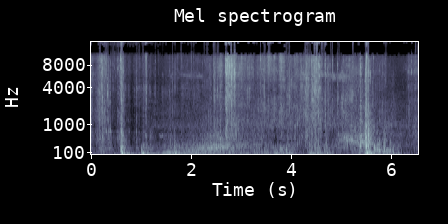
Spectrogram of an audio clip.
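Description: Rustling of a paper takeaway bag and handling noise as someone steps out of a van and walks on tarmac, with a few dull thumps, the loudest about five and a half seconds in.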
